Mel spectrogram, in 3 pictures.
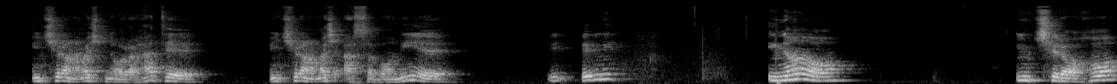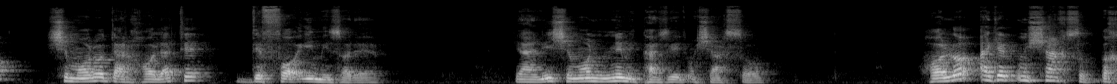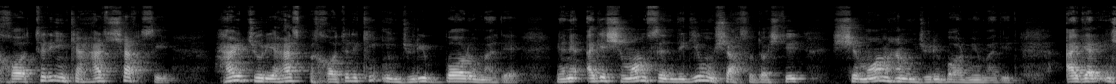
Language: Persian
